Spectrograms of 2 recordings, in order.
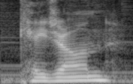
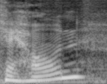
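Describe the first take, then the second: First: The middle consonant sounds like an English 'j'. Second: The middle consonant sounds like an English 'h'. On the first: The speaker calls it wrong. "I can never pronounce that" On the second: The speaker calls it right. "I think the J is a H sound"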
